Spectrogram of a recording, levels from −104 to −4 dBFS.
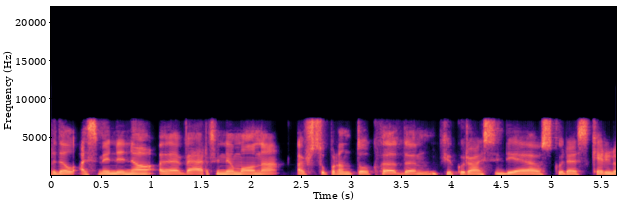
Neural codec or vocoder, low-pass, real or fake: codec, 16 kHz, 2 kbps, X-Codec, HuBERT features, trained on LibriSpeech; 7.2 kHz; fake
